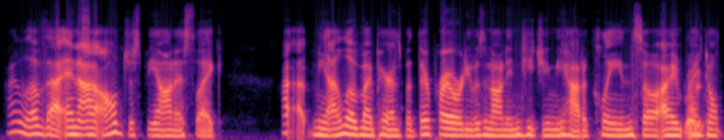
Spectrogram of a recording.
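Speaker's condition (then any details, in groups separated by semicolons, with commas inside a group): No condition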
